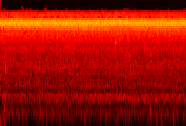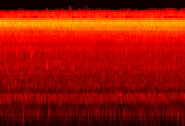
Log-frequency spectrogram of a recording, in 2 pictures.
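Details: Steady fanning by Japanese honey bees in hot weather: an unbroken hum with slight pulsing in the low buzz, backed by a constant airy hiss.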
